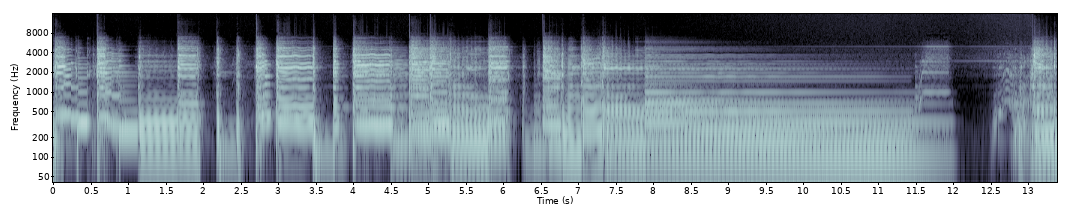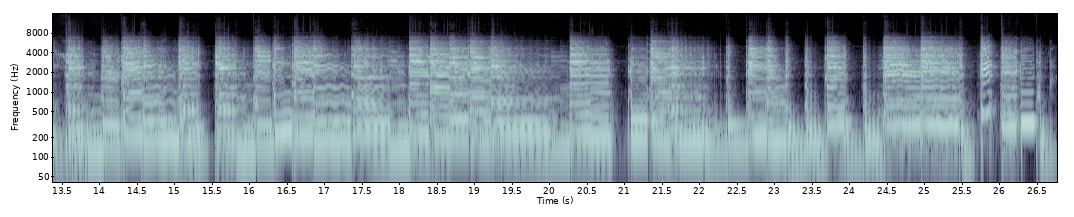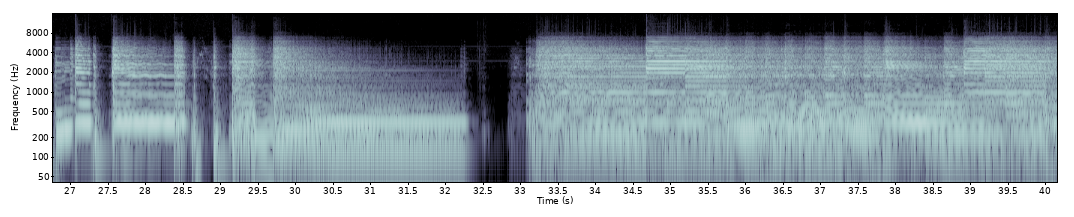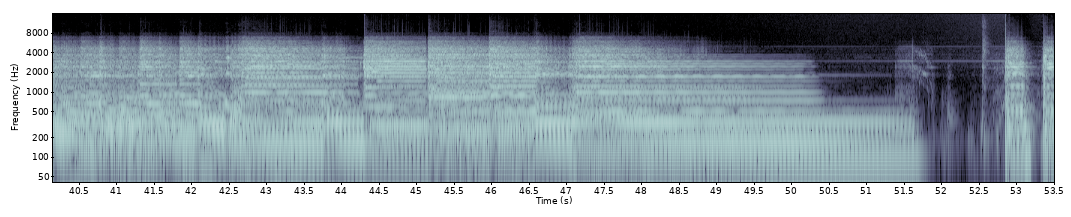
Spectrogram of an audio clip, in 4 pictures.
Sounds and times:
Distortion: 0.0s - 53.5s
Music: 0.0s - 53.5s.

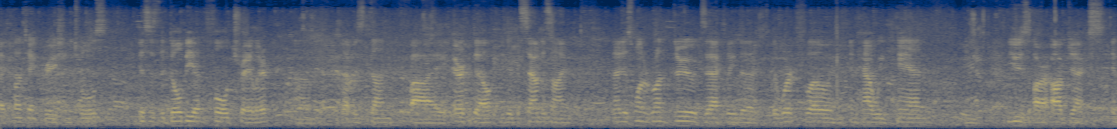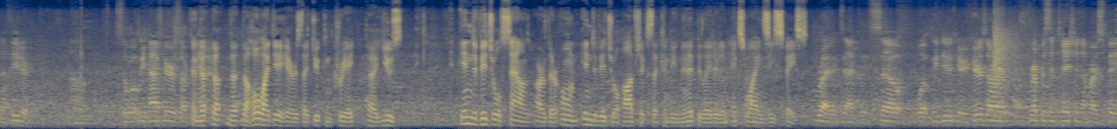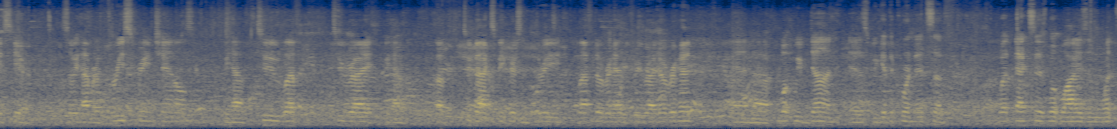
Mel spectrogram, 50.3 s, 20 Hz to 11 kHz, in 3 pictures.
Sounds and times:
Speech: 0.0s - 8.6s, 9.2s - 22.8s, 23.5s - 50.2s.

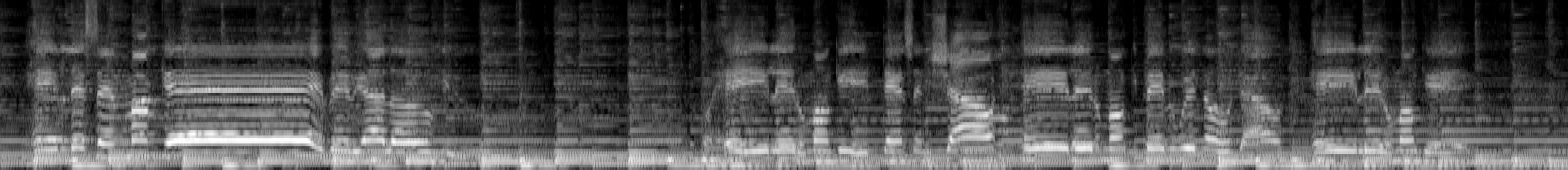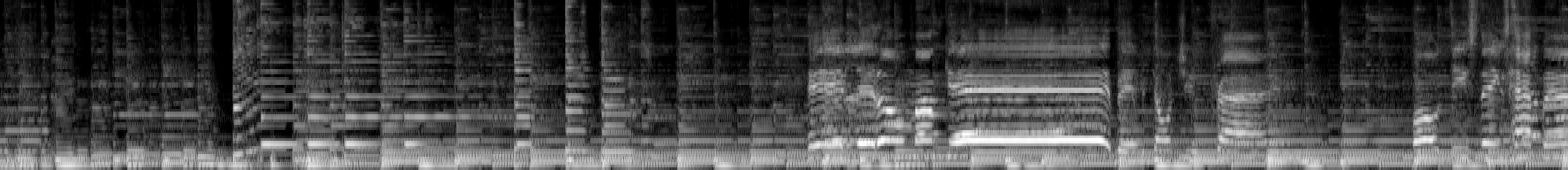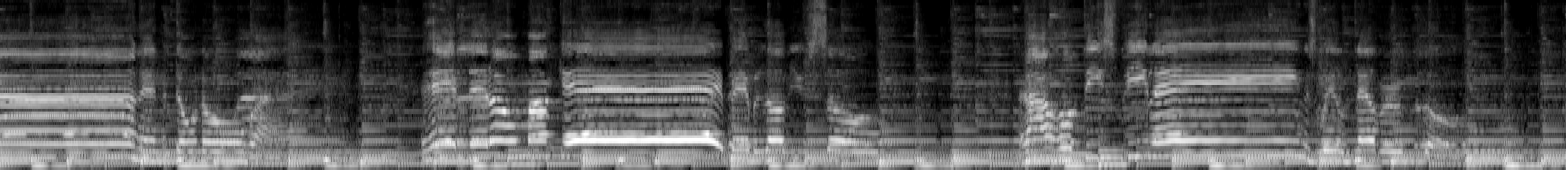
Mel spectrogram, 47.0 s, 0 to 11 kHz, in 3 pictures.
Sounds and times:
Country: 0.0s - 47.0s.

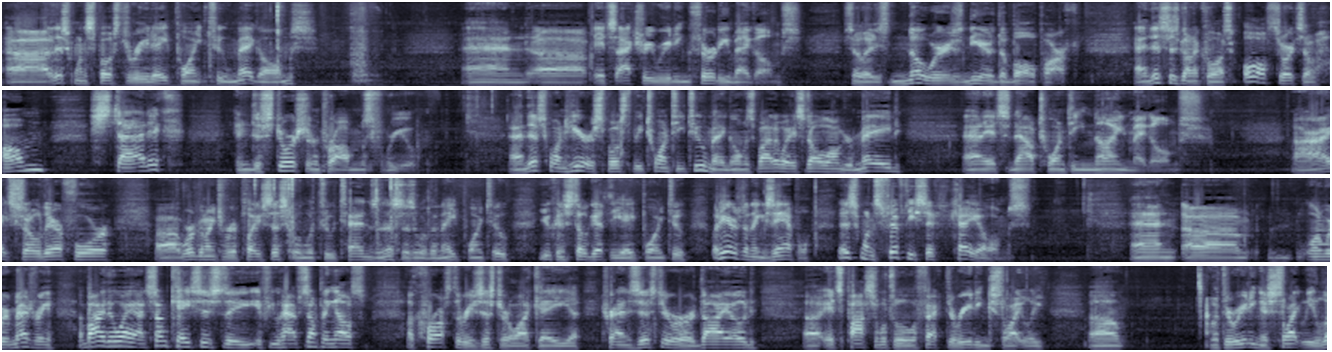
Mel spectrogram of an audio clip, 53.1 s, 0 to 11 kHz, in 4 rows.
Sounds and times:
Speech: 0.0s - 3.2s, 4.6s - 17.6s, 18.3s - 22.3s, 22.9s - 25.4s, 26.2s - 36.9s, 37.8s - 51.2s, 51.8s - 53.0s.

